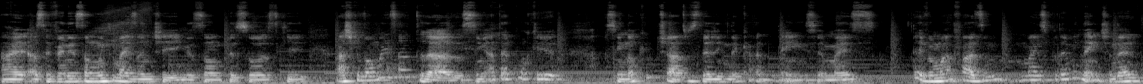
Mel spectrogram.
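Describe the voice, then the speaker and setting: A man's voice: medium pitch, very animated, moderate pace. A Brazilian man chatting casually about books as a host, thinking aloud and often wandering off on tangents. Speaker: host of a book discussion. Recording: roomy echo, distant mic, faint music.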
